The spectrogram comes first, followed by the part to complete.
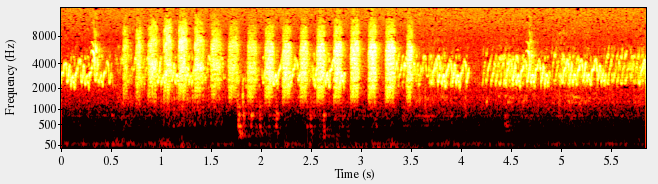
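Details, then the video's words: Budgerigar chicks calling while being fed in the nest, recorded close: rapid pulsed, buzzy chirps repeated about twice a second, rising into a harsh stuttering burst, with wavering high chatter before and after. "Budgerigar. CU Calls From Chicks Being Fed In Nest, Knocking Noise In B/G."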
